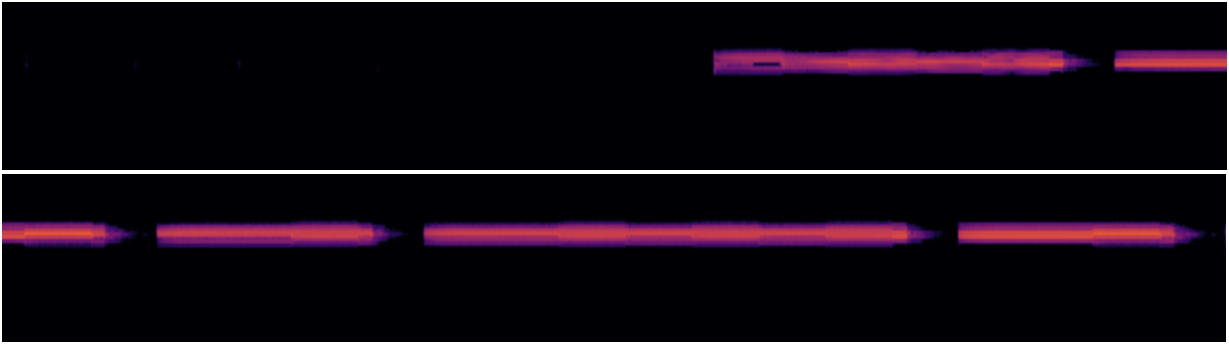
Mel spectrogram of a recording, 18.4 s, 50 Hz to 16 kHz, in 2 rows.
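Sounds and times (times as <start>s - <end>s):
filtered buzzer march: 5.4s - 17.9s.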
